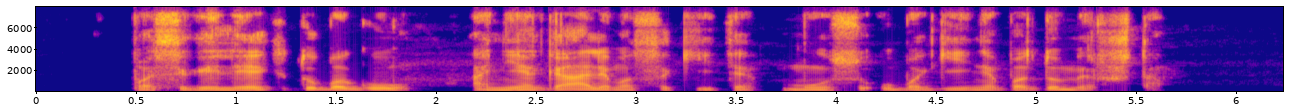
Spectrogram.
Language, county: Lithuanian, Vilnius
